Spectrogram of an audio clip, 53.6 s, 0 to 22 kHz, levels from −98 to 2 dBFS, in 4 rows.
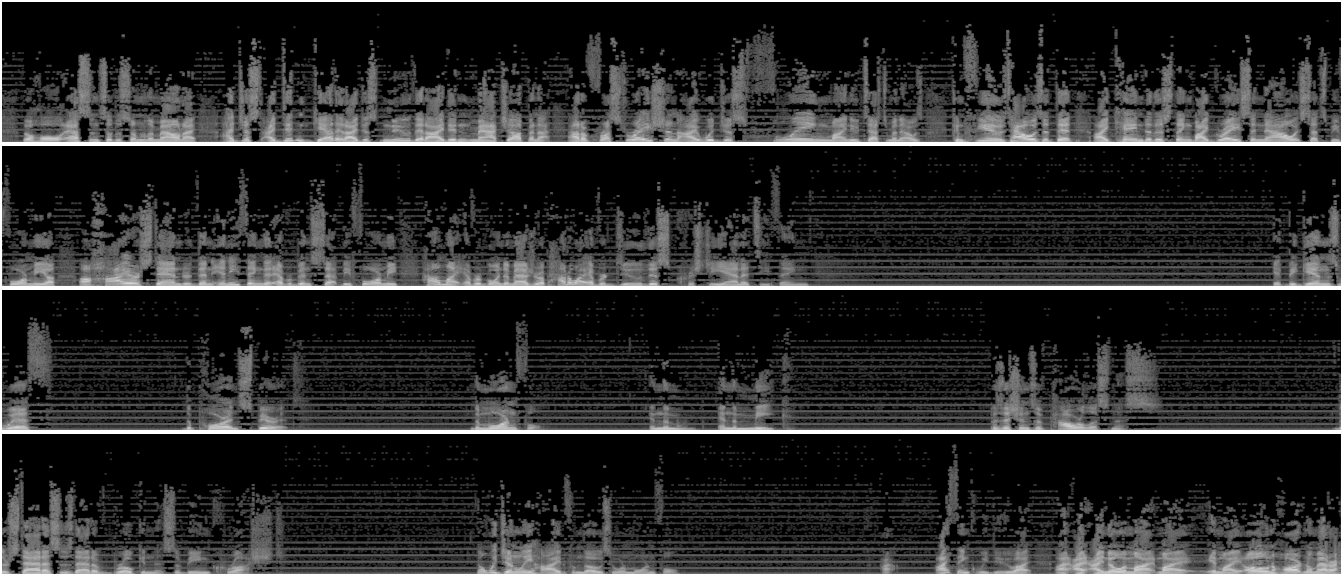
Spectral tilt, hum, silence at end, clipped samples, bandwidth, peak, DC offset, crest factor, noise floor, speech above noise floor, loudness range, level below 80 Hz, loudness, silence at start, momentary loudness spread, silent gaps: -5 dB/octave; none; 0 s; under 0.1%; 18 kHz; -10 dBFS; under 0.1%; 18 dB; -56 dBFS; 29 dB; 9 LU; -60 dBFS; -27 LUFS; 0.2 s; 13 LU; none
